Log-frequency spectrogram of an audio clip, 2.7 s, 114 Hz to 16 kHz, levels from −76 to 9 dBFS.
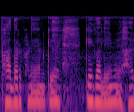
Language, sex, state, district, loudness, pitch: Hindi, female, Uttar Pradesh, Ghazipur, -29 LUFS, 155 Hz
